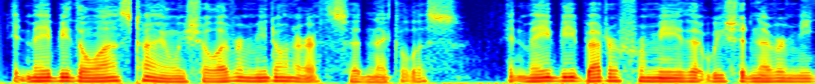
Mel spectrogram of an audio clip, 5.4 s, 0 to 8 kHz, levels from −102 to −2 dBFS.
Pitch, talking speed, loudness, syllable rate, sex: 110 Hz, 285 wpm, -19 LUFS, 6.2 syllables/s, male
